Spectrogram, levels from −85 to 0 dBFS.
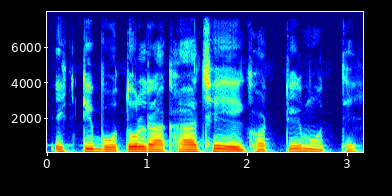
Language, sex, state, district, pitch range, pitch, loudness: Bengali, male, West Bengal, Alipurduar, 125-140 Hz, 130 Hz, -17 LUFS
